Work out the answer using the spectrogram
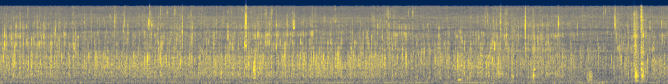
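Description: Hotpot broth boiling steadily, a continuous bubbling with many small pops.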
